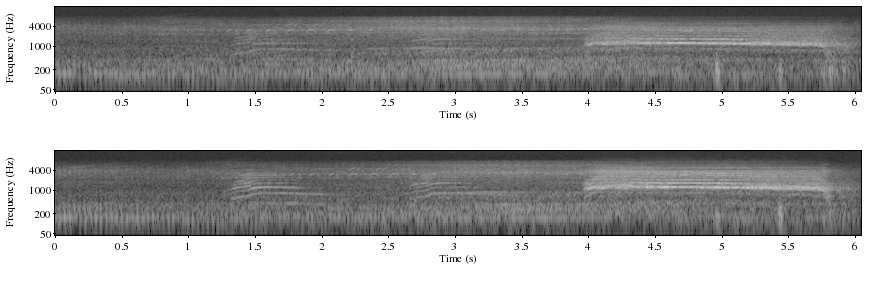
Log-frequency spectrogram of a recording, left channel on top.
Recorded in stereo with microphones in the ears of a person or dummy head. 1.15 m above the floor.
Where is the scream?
80° right, 4.5 m.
